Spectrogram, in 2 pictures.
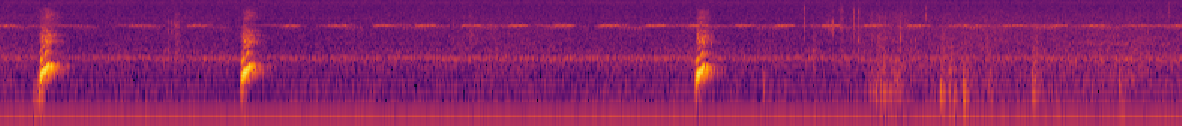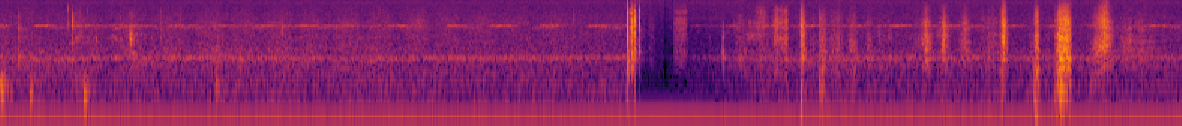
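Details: Dog sleep-barking at night while fast asleep at the foot of a bed in the mountains: three soft muffled woofs early on, then rustling and scattered clicks over a constant hum.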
